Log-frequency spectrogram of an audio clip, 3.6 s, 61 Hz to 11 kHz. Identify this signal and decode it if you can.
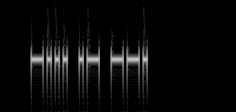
Morse code, heard as a keyed tone, about 20 wpm, 700 Hz. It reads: BAG
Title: Easy Words with Hints - 20wpm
